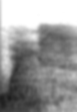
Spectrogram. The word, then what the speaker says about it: Weiss: But I fell in love with this particular designer, the Weiss, like ice.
